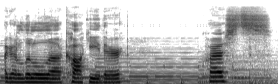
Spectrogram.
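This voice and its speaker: A woman's voice: fairly low pitch, over music. Chatty woman streamer narrating gameplay. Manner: chatty, animated, quick exclamations. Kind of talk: casual gaming commentary.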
